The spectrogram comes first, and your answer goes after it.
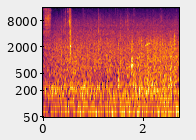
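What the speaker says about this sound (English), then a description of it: "It's gonna rain the whole weekend," Steady rain falls in What Remains of Edith Finch, a dense even patter of drops on surfaces with a couple of brighter splashes, continuous and unbroken throughout.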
